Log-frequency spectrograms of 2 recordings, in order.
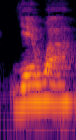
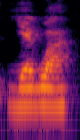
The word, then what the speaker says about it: Yewa: mentioned this one that there's two ways to spell it yah wah versus yegua they both mean mother of character the difference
